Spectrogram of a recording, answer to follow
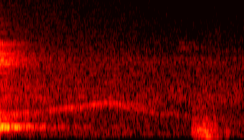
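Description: Near silence: room tone in a pause between words, with a very faint tone that slowly rises and then falls.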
